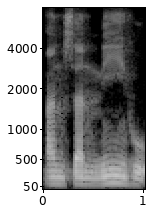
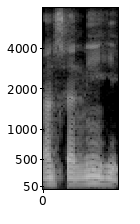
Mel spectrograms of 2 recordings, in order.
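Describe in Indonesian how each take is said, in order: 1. Kata itu berakhir dengan bunyi 'hu'. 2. Kata itu berakhir dengan bunyi 'hi'. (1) "dibaca seperti asalnya hu"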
